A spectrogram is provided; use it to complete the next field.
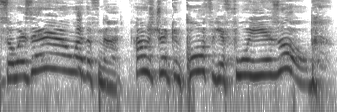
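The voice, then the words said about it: Exaggerated New York accent. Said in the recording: “New York accent contest ... best New York accent”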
